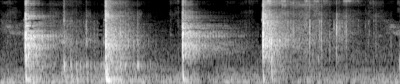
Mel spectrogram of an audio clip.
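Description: Hammer striking a block of ice on concrete, four sharp blows in quick succession, cracking the ice.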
